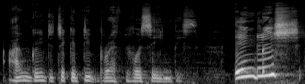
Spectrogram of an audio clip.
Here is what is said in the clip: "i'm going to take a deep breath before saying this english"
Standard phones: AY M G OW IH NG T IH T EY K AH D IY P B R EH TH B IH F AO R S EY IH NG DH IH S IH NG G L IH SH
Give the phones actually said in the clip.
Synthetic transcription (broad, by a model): AY M G OW IH NG T IH T EY K AH D IY P B R EH TH B IH F AO R S EY IH NG DH IH S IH NG G L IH SH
